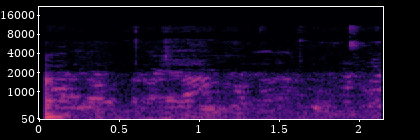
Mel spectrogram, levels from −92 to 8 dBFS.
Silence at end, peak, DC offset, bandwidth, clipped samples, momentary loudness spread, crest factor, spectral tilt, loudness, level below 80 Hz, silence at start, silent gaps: 0 s; -20 dBFS; under 0.1%; 11.5 kHz; under 0.1%; 9 LU; 24 dB; -5.5 dB/octave; -48 LUFS; -60 dBFS; 0.05 s; none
